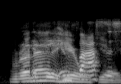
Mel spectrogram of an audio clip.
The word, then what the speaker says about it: renaissance: that's that's more fun renaissance is on the second syllable yeah i don't know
